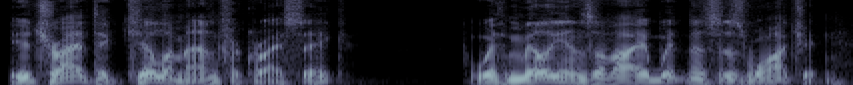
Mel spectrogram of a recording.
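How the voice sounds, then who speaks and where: A cold, impatient young male lawyer played by a male narrator in an audiobook. He speaks low and curt, with accusing, disapproving emphasis and a gravelly edge. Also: very animated, moderate pace, no room sound, clean studio sound, exaggerated voice.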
